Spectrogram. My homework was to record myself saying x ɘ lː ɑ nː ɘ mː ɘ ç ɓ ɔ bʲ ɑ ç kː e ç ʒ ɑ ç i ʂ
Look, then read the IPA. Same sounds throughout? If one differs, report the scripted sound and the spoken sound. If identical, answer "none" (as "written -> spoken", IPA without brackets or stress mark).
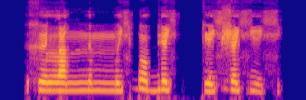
ʂ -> ç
